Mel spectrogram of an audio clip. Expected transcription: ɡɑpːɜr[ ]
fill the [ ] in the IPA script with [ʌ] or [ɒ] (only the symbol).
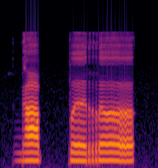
ʌ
